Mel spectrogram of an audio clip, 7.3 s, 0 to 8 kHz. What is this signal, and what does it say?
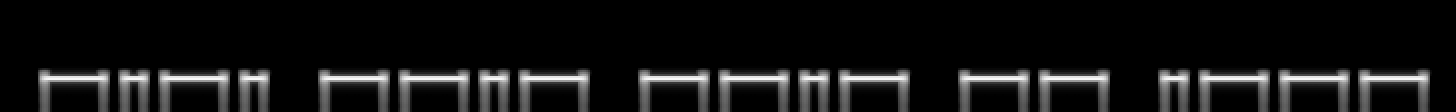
Morse code, heard as a keyed tone, about 12 wpm, 800 Hz. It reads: CQQMJ
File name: Morse / ltr-12wpm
